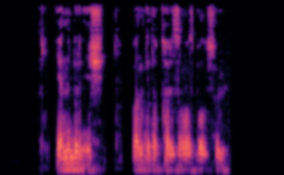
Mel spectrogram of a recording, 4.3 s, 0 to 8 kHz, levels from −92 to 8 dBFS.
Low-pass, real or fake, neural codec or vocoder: 7.2 kHz; real; none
